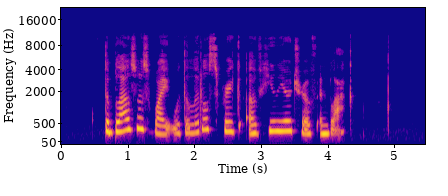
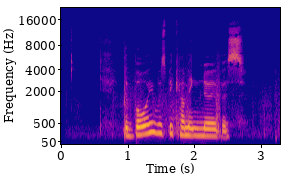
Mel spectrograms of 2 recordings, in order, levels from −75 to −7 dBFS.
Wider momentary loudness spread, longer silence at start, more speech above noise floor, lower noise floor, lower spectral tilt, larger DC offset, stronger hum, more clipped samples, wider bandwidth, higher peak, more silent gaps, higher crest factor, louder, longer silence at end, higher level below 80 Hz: about the same, 9 LU vs 9 LU; about the same, 0.65 s vs 0.65 s; first, 49 dB vs 31 dB; first, -70 dBFS vs -56 dBFS; about the same, -4.5 dB/octave vs -5 dB/octave; neither; neither; neither; second, 11 kHz vs 16 kHz; first, -4 dBFS vs -12 dBFS; neither; about the same, 18 dB vs 16 dB; first, -22 LUFS vs -27 LUFS; first, 1.2 s vs 0.55 s; first, -74 dBFS vs -80 dBFS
